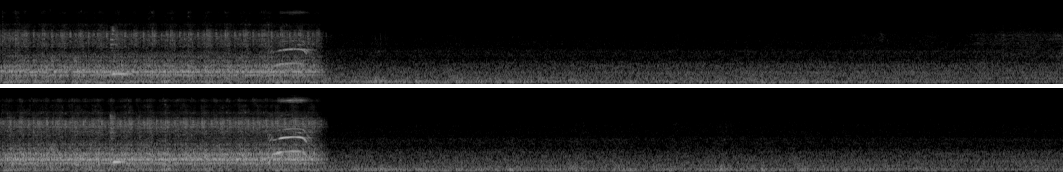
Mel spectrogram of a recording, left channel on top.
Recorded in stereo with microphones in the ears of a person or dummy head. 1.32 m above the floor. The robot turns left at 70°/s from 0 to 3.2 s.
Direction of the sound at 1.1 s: 65° right (ahead or behind).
